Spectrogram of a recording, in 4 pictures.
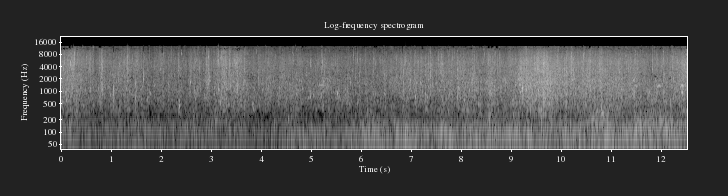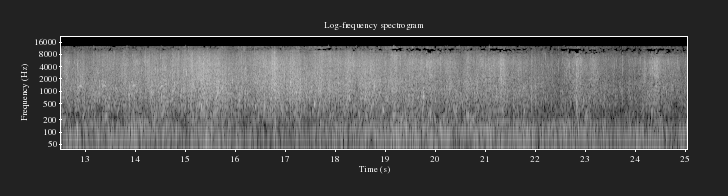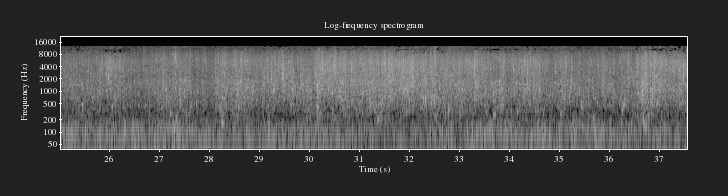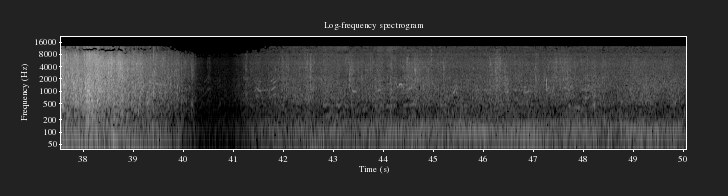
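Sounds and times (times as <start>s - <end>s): wind rumbling on microphone: 0.0s - 39.9s
waves lapping against shore: 0.0s - 40.3s, 41.2s - 50.0s.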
